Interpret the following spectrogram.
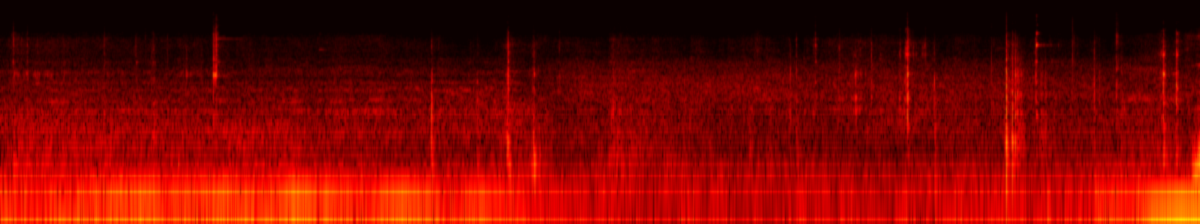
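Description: Light metallic clicks and clinks, a few scattered taps, from hand tools and clutch bolts as a motorcycle clutch's pressure-plate bolts are worked loose with a long socket extension. A low steady hum runs under the first few seconds.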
